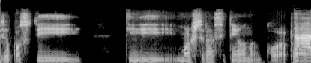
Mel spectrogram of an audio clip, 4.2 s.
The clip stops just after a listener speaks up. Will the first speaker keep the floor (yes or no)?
no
